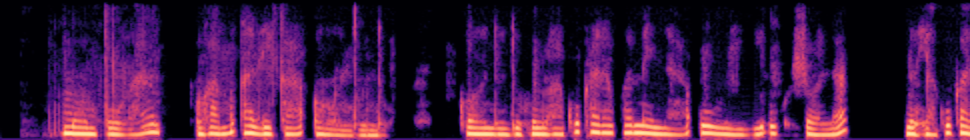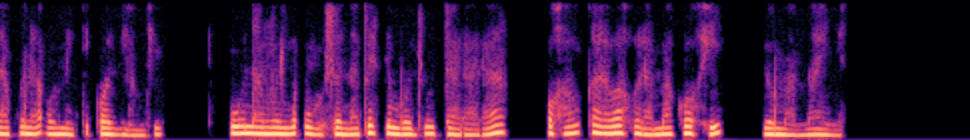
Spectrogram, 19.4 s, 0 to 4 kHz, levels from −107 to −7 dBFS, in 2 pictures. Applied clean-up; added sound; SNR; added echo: none; none; none; none.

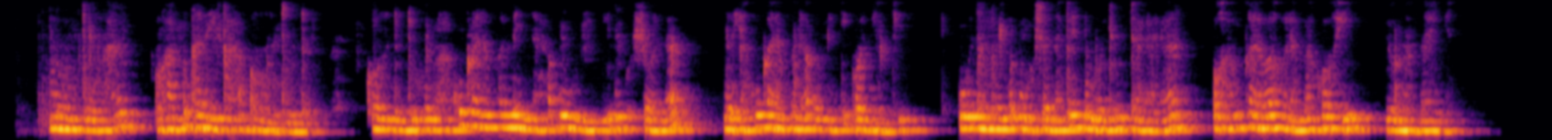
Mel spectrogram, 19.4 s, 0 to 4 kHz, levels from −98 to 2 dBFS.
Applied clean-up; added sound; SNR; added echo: none; none; none; reverberation time 0.6 s.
